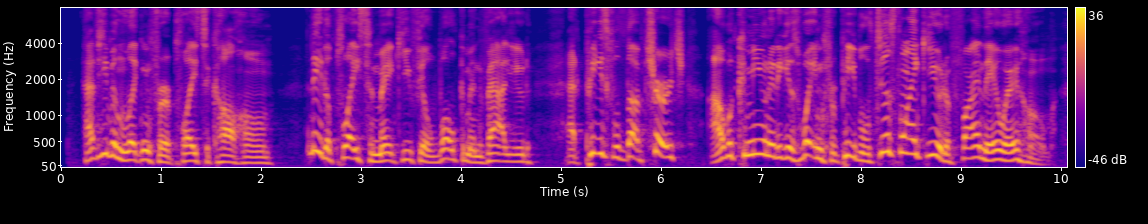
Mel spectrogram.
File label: American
